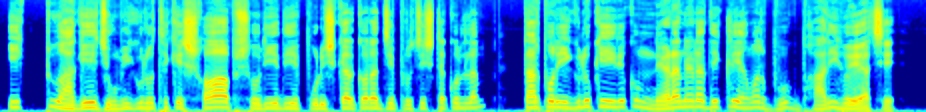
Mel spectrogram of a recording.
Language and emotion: Bengali, sad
